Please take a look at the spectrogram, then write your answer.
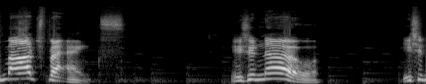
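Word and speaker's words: Marjoribanks: would have I have heard of you Mr majori Banks it's pronounced marchbanks you should know you should know me because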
